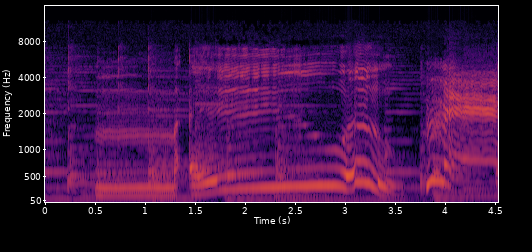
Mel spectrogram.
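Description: A cow in a house, being taught to moo, strains out a bleat-like attempt at a moo: one long, wavering call lasting several seconds, its pitch sliding up and dipping, loud with no talking.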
